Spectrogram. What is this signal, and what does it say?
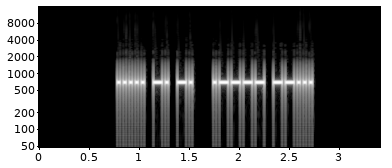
Morse code, heard as a keyed tone, about 40 wpm, 700 Hz. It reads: 5NN 17
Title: CQ WW DX Contest Exchange Encore - 40wpm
